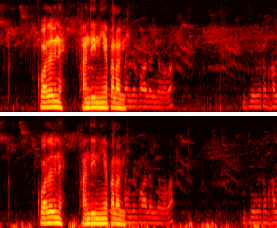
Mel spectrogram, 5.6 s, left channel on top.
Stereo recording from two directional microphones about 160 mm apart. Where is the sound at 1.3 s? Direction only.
25° right (ahead or behind).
